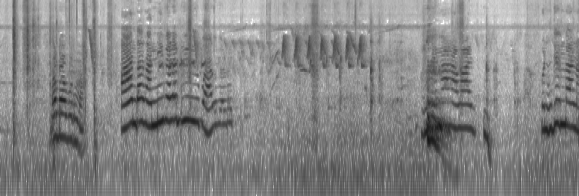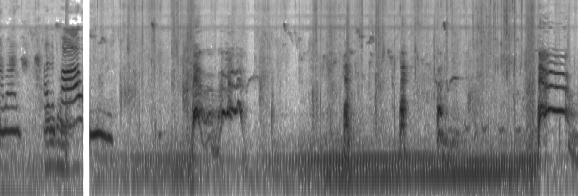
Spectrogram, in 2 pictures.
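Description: A little girl talks and calls out close by, in short bursts.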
